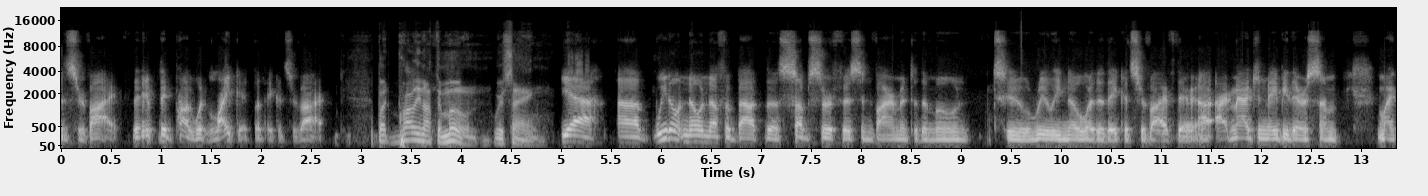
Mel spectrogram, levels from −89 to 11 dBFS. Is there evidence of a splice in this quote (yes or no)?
no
